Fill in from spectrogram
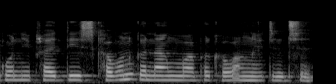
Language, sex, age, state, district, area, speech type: Bodo, female, 45-60, Assam, Kokrajhar, rural, read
